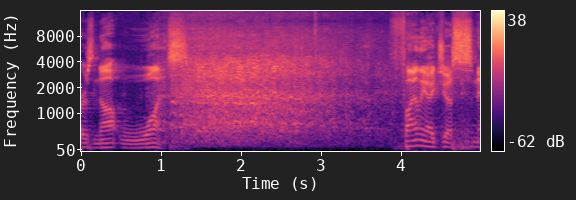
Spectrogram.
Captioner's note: laughter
